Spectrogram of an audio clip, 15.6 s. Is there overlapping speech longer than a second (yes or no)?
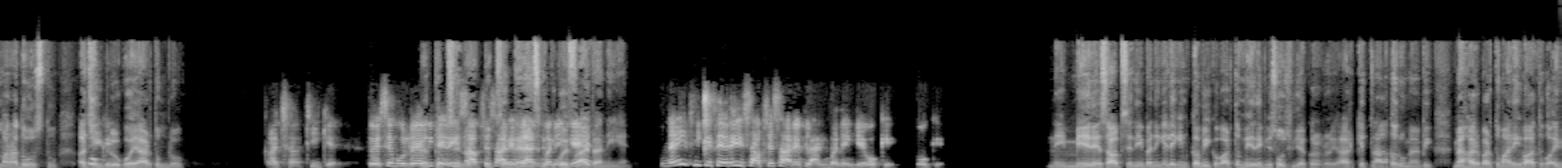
yes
